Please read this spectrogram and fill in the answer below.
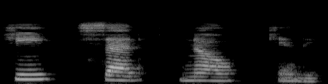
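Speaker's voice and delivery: slow, even read-along pace; slow reading together. Shown as a demonstration. Teacher reading along slowly with the children. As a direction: lead the class through it slowly. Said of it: "Can you read it with me?".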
